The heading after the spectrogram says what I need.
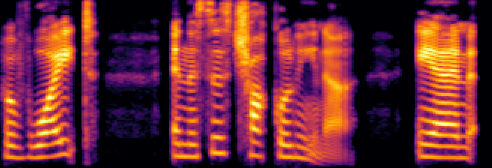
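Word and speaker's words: Txakolina: And as I say it, it looks nothing like what how you say it when it's spelled. It is tx a k o l i n a. It's also sometimes called chakoli. And then that's just doesn't have the IA at the end.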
